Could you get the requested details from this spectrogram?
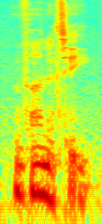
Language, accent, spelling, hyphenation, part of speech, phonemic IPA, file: English, Received Pronunciation, vanity, van‧i‧ty, noun, /ˈvænɪti/, En-uk-vanity.ogg
- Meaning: 1. That which is vain, futile, or worthless; that which is of no value, use or profit 2. Excessive pride in or admiration of one's own abilities, appearance, achievements, or possessions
